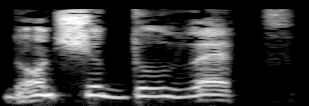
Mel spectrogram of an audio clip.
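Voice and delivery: very high, slow warning; refusing Oleg. A narrator's reading. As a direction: warn him off. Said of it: "Oleg shook his head".

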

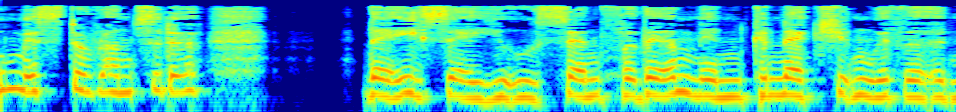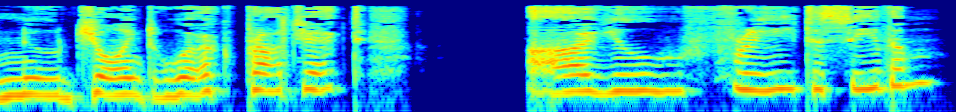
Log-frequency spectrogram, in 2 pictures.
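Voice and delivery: put-on high, shaky elderly rasp; quaking old woman. A narrator's reading. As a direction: rasp it out like a frail old lady. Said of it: "quaking, elderly voice of Missus Frick rasped".

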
